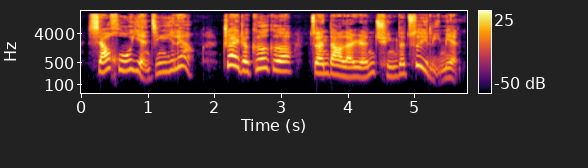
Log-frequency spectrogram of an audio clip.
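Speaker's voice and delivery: plain reading voice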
